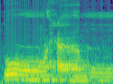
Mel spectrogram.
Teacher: Ra yang cantik, ra fasih kita bergetar sekali je, lepas tu kita tahan dia.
